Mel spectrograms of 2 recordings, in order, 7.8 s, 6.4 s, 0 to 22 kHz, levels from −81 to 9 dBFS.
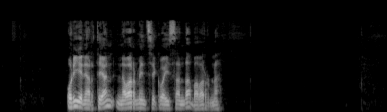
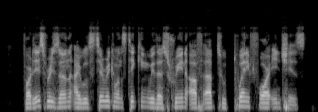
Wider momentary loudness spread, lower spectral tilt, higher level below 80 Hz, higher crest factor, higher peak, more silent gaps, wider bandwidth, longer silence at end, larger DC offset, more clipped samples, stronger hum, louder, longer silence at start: first, 9 LU vs 6 LU; about the same, -4.5 dB/octave vs -3.5 dB/octave; second, -58 dBFS vs -52 dBFS; about the same, 22 dB vs 18 dB; about the same, -2 dBFS vs -4 dBFS; neither; first, 11.5 kHz vs 9.8 kHz; first, 3.35 s vs 0.3 s; neither; neither; neither; about the same, -22 LUFS vs -20 LUFS; first, 1.35 s vs 0.45 s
